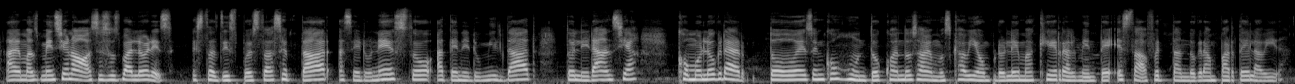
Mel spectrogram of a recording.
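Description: Woman interviewer, measured and thoughtful, long questions. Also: medium pitch, little pitch movement, darkish tone.

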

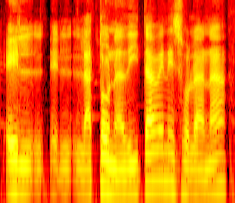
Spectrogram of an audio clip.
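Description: A man's voice: medium pitch, moderate pace, a bit bright. A man interviewing a guest, asking questions with formal address and dropping in short agreeing replies.

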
